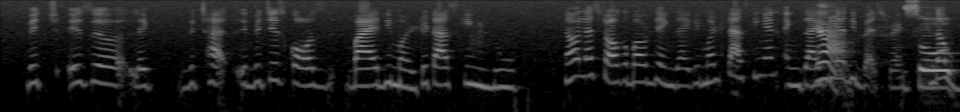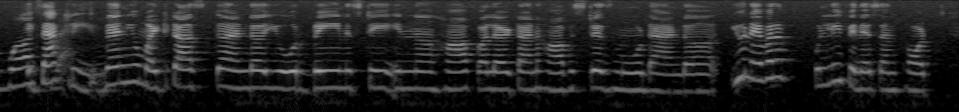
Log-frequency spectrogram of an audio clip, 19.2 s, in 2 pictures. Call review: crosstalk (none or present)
present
